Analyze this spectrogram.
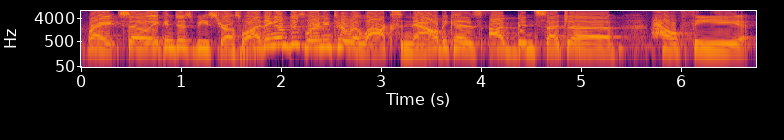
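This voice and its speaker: A woman's voice: medium pitch, measured pace, fairly bright tone, rough recording. A young woman in casual chat, rambling with many fillers and casual swearing.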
